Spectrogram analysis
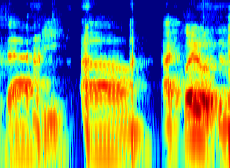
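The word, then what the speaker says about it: Daffue: I'll go to um MJ Daffy dafu whatever you want to pronounce it I'm pretty sure it's Daffy um I played with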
